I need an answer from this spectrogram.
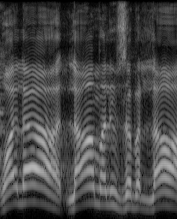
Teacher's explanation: الف مدہ ایک الف کھینچ کر ادا کریں گے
